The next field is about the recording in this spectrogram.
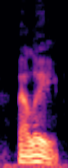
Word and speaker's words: ballet: 首先呢，我想成为一名 ballet dancer。那大家知道啊、芭蕾舞啊，读成 ballet，它的重音是靠后的 ballet。I often imagined myself on the stage at the opera house.With the audience cheering at the end of the show.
